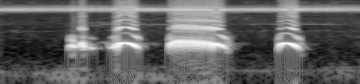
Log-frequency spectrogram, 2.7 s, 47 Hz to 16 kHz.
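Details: Lure recording of a spotted dove, lambung Kuk 1 Mersik style, to make doves respond during trapping in forest: a pair of soft clipped notes, a short coo, a long rolling coo and a short ending coo, with a steady high tone.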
